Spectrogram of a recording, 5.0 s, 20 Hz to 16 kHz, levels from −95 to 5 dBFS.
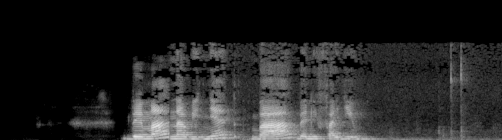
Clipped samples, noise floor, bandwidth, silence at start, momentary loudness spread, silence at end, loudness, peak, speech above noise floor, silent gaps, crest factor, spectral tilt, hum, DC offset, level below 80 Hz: under 0.1%; -78 dBFS; 11.5 kHz; 1.25 s; 15 LU; 1.3 s; -17 LUFS; 0 dBFS; 61 dB; none; 20 dB; -4 dB/octave; none; under 0.1%; -60 dBFS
